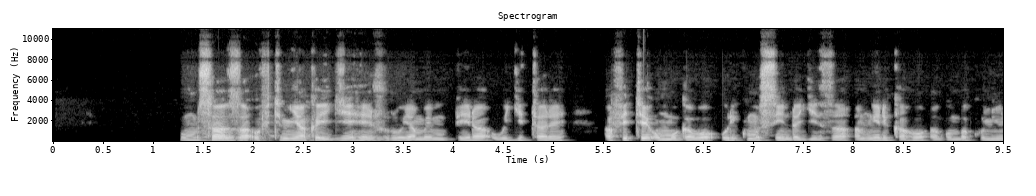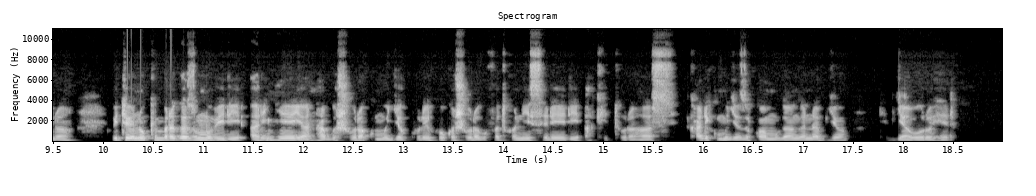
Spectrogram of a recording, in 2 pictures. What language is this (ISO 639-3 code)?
kin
